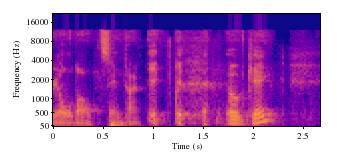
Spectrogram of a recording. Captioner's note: laughter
